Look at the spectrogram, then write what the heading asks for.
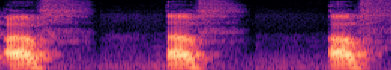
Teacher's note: تو یہ ہماری سانس جاری ہے اور آواز میں ایک قسم کی پستی ہے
